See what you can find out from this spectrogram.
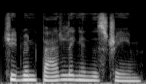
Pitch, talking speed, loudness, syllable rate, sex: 190 Hz, 245 wpm, -15 LUFS, 5.1 syllables/s, female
